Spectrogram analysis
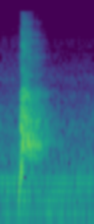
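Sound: dog barking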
